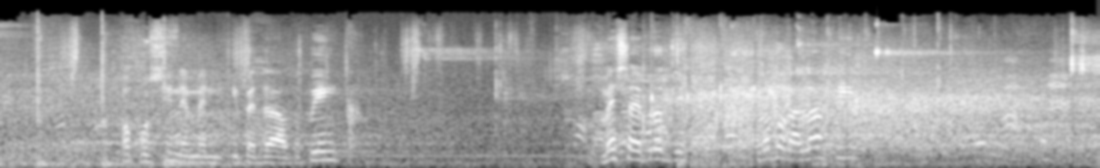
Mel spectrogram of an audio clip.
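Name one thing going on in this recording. Young men shout and call out to each other on a court.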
